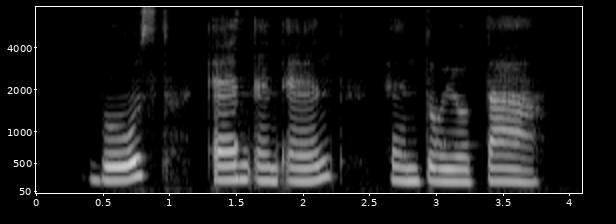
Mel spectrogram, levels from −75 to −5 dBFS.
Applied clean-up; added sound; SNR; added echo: neural mask model DeepFilterNet 3.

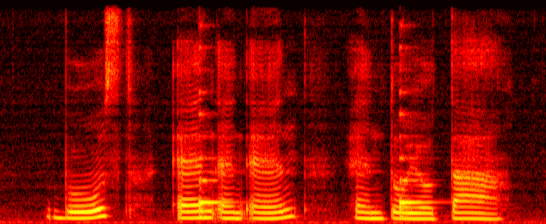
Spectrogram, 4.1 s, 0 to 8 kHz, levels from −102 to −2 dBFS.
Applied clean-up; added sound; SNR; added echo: none; Bowed string instrument; 4 dB; reverberation time 0.3 s.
